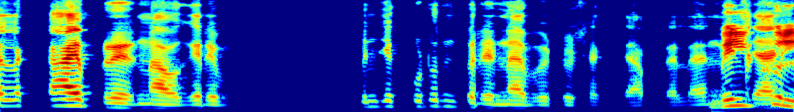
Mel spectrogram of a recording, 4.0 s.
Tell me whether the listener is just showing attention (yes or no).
no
